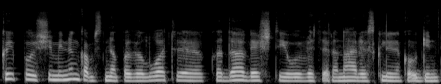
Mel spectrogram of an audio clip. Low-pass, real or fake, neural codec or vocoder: 14.4 kHz; fake; codec, 44.1 kHz, 7.8 kbps, Pupu-Codec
